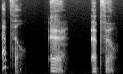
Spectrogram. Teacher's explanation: The first is e. Think of the e sound in the English word bed, that open e.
